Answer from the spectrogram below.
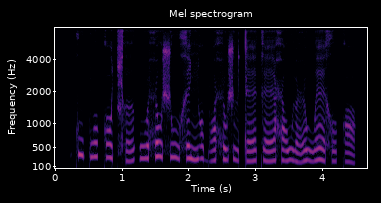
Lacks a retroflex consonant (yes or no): yes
